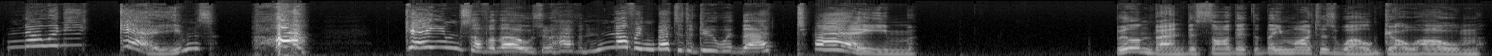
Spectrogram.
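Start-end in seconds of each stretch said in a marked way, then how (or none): 0.0-6.9 much higher haughty scorn with a loud laugh; high scornful laugh and disdain; scornful Rose. Acted. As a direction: sneer at the idea. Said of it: "Rose laughed".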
